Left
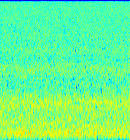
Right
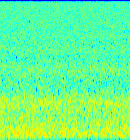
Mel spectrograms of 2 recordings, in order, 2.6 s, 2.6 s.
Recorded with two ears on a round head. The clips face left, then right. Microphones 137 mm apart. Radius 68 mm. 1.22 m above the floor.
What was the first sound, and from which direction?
Only background noise.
